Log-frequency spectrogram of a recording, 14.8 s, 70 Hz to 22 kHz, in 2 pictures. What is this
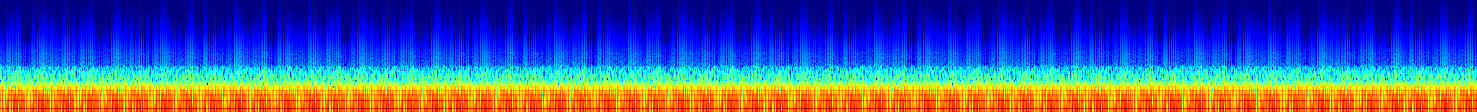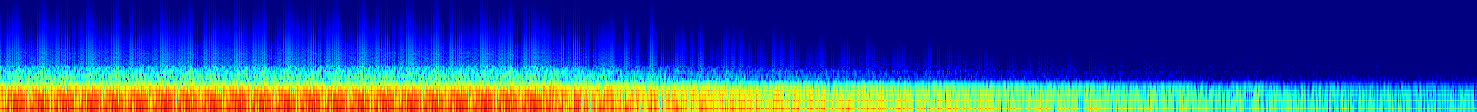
This sound is generated by an 80's synthesizer ensoniq sq1 plus which memory banks have gone bad. I recorded the sound because I thought that it would be excellent as a creepy sci-fi spaceship sound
